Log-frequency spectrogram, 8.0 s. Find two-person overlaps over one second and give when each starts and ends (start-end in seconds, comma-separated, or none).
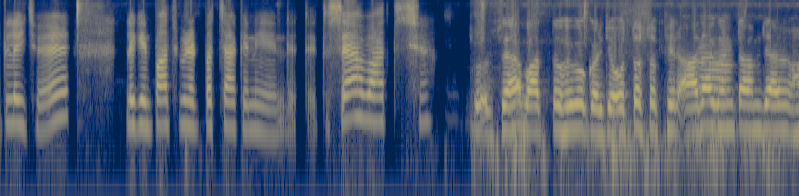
none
